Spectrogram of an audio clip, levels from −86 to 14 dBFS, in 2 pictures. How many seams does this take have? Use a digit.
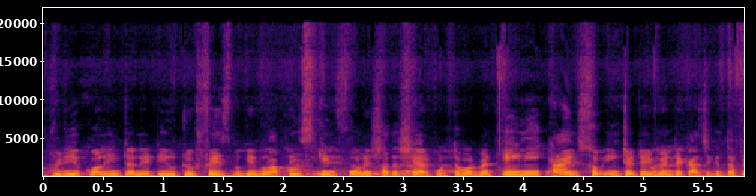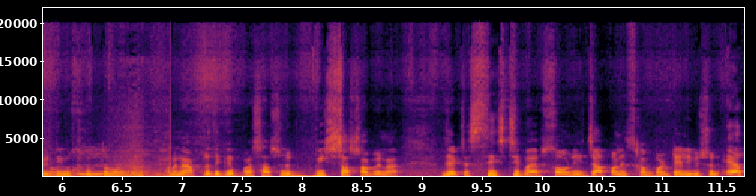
2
